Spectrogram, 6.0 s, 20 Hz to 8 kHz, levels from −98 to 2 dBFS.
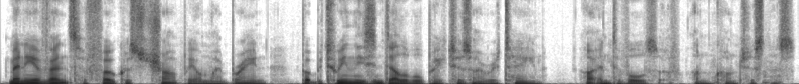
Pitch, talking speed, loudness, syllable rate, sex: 90 Hz, 190 wpm, -22 LUFS, 7.4 syllables/s, male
